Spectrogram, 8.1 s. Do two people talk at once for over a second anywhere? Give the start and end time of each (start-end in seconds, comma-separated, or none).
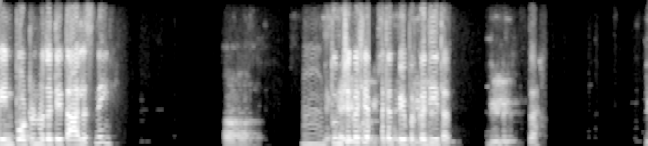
3.8-5.8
